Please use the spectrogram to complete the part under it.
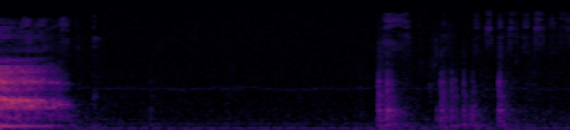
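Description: A marker writing on a flipchart sheet: after a brief loud swish at the start and a quiet stretch, a few faint, scratchy strokes rub across the paper.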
